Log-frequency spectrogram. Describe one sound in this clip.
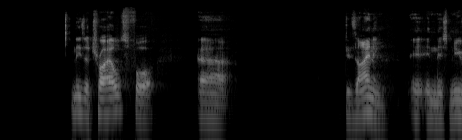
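A middle-aged man speaks calmly into a microphone, with pauses between phrases.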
